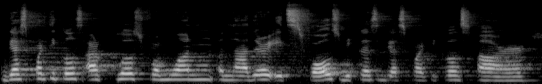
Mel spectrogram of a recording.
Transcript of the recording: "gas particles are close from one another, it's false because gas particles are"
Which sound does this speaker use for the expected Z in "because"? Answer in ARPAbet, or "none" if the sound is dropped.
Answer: S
